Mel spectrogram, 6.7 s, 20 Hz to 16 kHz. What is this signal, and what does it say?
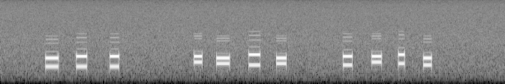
DTMF, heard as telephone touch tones, dialled by hand, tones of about 140 ms. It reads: 122 0767 5094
